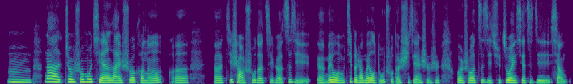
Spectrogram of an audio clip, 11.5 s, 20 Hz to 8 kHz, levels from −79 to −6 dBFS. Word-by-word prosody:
嗯， 230 Hz, -4 st, -2 dB, 0.2 s
那 270 Hz, -3 st, +5 dB
就 250 Hz, +1 st, +2 dB
是 235 Hz, -, +1 dB
说 245 Hz, +2 st, +1 dB
目 250 Hz, 0 st, +4 dB
前 200 Hz, -5 st, +3 dB
来 190 Hz, -1 st, +3 dB
说 210 Hz, +2 st, 0 dB
可 200 Hz, -3 st, -1 dB
能， 180 Hz, +5 st, 0 dB
呃 185 Hz, +1 st, -1 dB, 0.5 s
呃， 180 Hz, 0 st, +2 dB
极 200 Hz, +4 st, -5 dB
少 210 Hz, -7 st, +2 dB
数 200 Hz, +3 st, -4 dB
地 185 Hz, -1 st, +2 dB
这 185 Hz, +2 st, -6 dB
个 185 Hz, -3 st, -1 dB
自 230 Hz, +6 st, -4 dB
己， 180 Hz, -6 st, -5 dB
呃， 175 Hz, -2 st, 0 dB
没 205 Hz, -, +2 dB
有 200 Hz, -4 st, +4 dB
基 240 Hz, +7 st, -5 dB
本 220 Hz, -, +3 dB
上 200 Hz, 0 st, +2 dB
没 195 Hz, -, +3 dB
有 205 Hz, -2 st, +5 dB
独 180 Hz, +4 st, -3 dB
处 170 Hz, -, -5 dB
的 165 Hz, -, -1 dB
时 190 Hz, +1 st, -5 dB
间 170 Hz, 0 st, -1 dB
是 185 Hz, -, -5 dB
不 175 Hz, -, -4 dB
是？ 175 Hz, 0 st, -5 dB, 0.3 s
或 -, -, +1 dB
者 185 Hz, -, +2 dB
说 195 Hz, -1 st, +1 dB
自 200 Hz, +1 st, -5 dB
己 175 Hz, -4 st, -3 dB
去 185 Hz, +1 st, -6 dB
做 200 Hz, 0 st, +4 dB
一 190 Hz, -, +2 dB
些 190 Hz, -1 st, -1 dB
自 190 Hz, +1 st, -8 dB
己 75 Hz, -, -1 dB
想， -, -, -2 dB
195 Hz, 255 characters per minute, -23 LUFS, 185-215 Hz, 0.5 s, 那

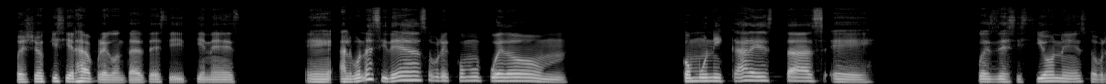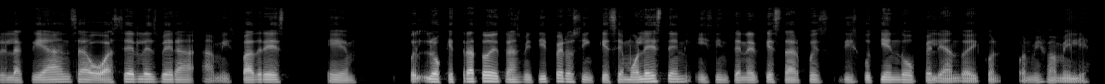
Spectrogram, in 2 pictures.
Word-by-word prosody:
pues, 120 Hz, +1 st, +1 dB
yo 135 Hz, -1 st, +4 dB
quisiera 140 Hz, 0 st, +4 dB
preguntarte 105 Hz, -, +1 dB
si -, -, -3 dB
tienes, 110 Hz, -1 st, -1 dB, 0.6 s
eh, 120 Hz, -1 st, +2 dB
algunas 150 Hz, -, +3 dB
ideas 195 Hz, +7 st, +4 dB
sobre 170 Hz, -2 st, -2 dB
cómo 170 Hz, 0 st, -2 dB
puedo, 165 Hz, -3 st, +4 dB
mm 115 Hz, -3 st, -3 dB, 1.2 s
comunicar 160 Hz, +2 st, +3 dB
estas 175 Hz, -3 st, +1 dB
eh 115 Hz, -2 st, -2 dB, 1.0 s
pues, 125 Hz, -2 st, +1 dB
decisiones 135 Hz, +3 st, 0 dB
sobre 110 Hz, -4 st, -5 dB
la 105 Hz, -1 st, -2 dB
crianza 115 Hz, +1 st, -1 dB
o 105 Hz, -, +3 dB
hacerles 120 Hz, 0 st, 0 dB
ver 115 Hz, -1 st, 0 dB
a 110 Hz, -2 st, -4 dB
a -, -, -10 dB
mis -, -, -11 dB
padres, 115 Hz, +1 st, +1 dB, 0.4 s
eh, 100 Hz, -4 st, -2 dB, 0.5 s
pues, -, -, -1 dB
lo 125 Hz, -2 st, +5 dB
que 120 Hz, -, -2 dB
trato 135 Hz, +2 st, +4 dB
de 135 Hz, -3 st, +6 dB
transmitir, 115 Hz, +2 st, -3 dB
pero 130 Hz, -4 st, +2 dB
sin 115 Hz, -4 st, -6 dB
que 105 Hz, 0 st, -3 dB
se 115 Hz, +1 st, -3 dB
molesten 130 Hz, +3 st, +2 dB
y 110 Hz, -2 st, -7 dB
sin 110 Hz, -3 st, -7 dB
tener 105 Hz, +1 st, -2 dB
que 110 Hz, -, -3 dB
estar, 105 Hz, -2 st, -3 dB
pues, 110 Hz, -1 st, -6 dB
discutiendo 110 Hz, 0 st, -2 dB
o 105 Hz, -, -5 dB
peleando 100 Hz, -1 st, -3 dB
ahí -, -, -1 dB
con -, -, -9 dB
con 90 Hz, +5 st, -8 dB
mi 105 Hz, +1 st, -7 dB
familia. 100 Hz, -5 st, -4 dB
120 Hz, 145 wpm, -23 LUFS, 110-140 Hz, 1.2 s, de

